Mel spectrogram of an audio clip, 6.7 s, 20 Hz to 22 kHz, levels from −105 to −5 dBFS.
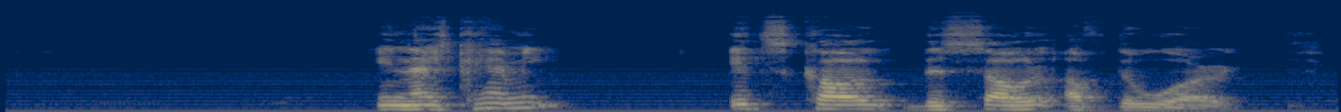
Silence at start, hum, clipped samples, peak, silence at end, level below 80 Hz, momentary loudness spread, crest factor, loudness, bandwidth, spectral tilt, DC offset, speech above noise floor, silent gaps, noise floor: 1.9 s; none; under 0.1%; -24 dBFS; 0.55 s; -74 dBFS; 13 LU; 20 dB; -43 LUFS; 12 kHz; -5.5 dB/octave; under 0.1%; 33 dB; none; -76 dBFS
